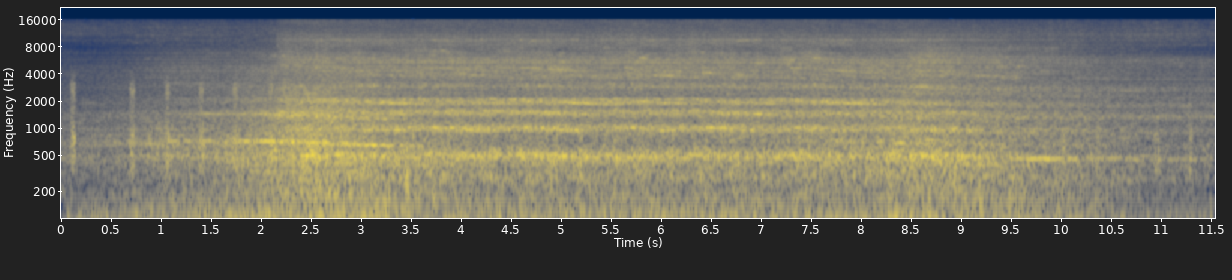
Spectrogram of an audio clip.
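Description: Amtrak Acela Express high-speed trainset passing at speed. The rush of wheels on rail builds over the first two seconds after a few light clicks, then holds loud with several steady tones over the noise as the cars go by. It fades near the end as the rear power car passes.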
